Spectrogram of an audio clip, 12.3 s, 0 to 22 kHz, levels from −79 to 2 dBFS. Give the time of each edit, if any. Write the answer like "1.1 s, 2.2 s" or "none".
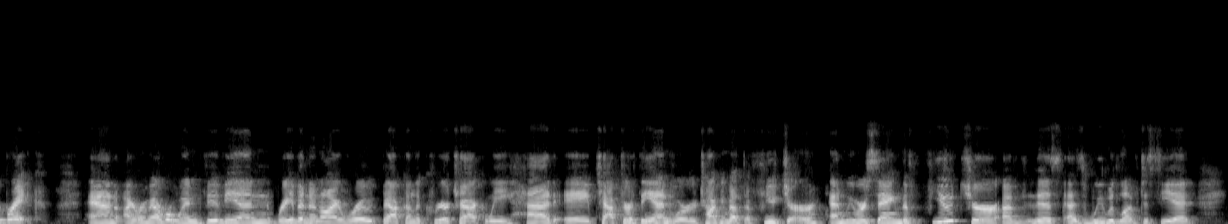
2.7 s, 8.2 s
